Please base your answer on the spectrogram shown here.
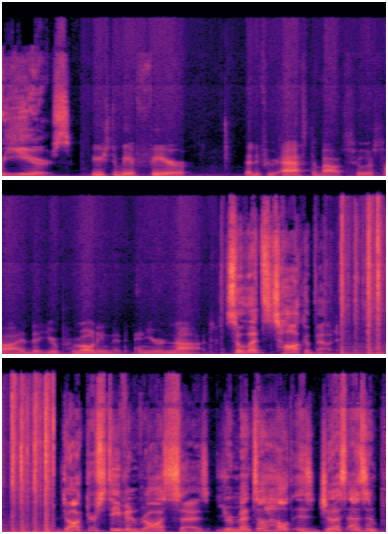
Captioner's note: typing on key board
